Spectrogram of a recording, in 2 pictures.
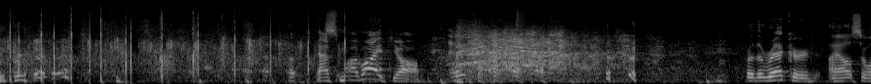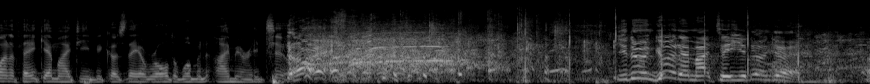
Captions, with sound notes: That's my wife you all. [LAUGHTER] For the record, I also want to thank MIT because they enrolled the woman I married too. [LAUGHTER] You're doing good, MIT. You're doing good.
